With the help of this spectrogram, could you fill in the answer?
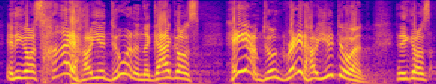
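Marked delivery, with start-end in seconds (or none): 0.4-1.4 higher-pitched friendly hello, imitated; friendly greeting. Diner stops a passing stranger, imitated friendly greeting. 2.2-3.6 imitated upbeat, higher-pitched reply; friendly reply. Stranger answers the diner's hello, imitated friendly reply.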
